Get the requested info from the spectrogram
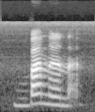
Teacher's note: Porque em português, banana. As três sílabas, elas têm o mesmo comprimento. É uniforme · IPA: /bəˈnɑːnə/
